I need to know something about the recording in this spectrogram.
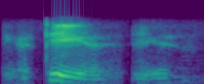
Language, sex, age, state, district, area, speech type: Urdu, male, 18-30, Uttar Pradesh, Balrampur, rural, conversation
